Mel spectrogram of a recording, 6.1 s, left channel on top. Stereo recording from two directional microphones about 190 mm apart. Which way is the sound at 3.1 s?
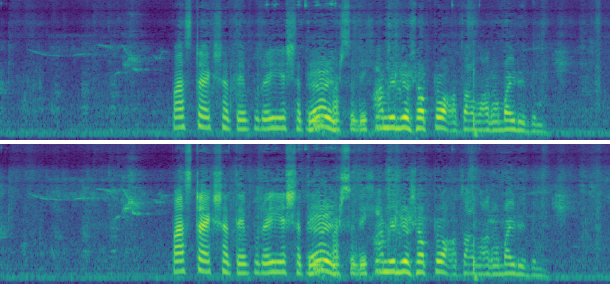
30° left (ahead or behind).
